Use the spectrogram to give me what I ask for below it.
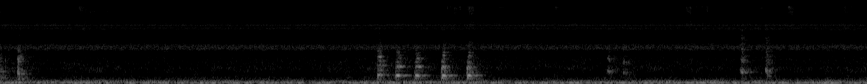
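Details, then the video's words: Domestic chickens in a backyard give a short, quiet run of quick clucks midway, with a few scattered single clucks after it, against a soft constant hum. "CHICKENS CLUCKING"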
